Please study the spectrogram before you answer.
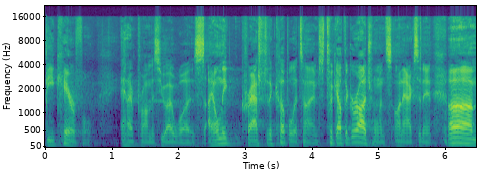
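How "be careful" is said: mock serious, firm, stern delivery. Retelling a father's warning while handing over truck keys: imitating dad's stern voice. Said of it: "with a stern voice".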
